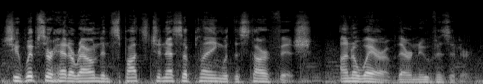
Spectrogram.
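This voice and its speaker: A man's voice: mid-range voice, brisk, soft background music, lightly acted. A man performing scripted, dramatic narration for a superhero audio drama.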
